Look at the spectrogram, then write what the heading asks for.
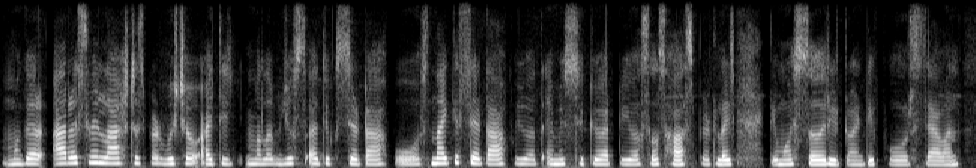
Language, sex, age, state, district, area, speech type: Kashmiri, female, 30-45, Jammu and Kashmir, Kulgam, rural, spontaneous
